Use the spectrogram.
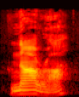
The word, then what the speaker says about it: narra: the special low fearwood naira in Tagalog Filipino pronunciation Nara is the very same as the Hebrew word Nara coincidence we do not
